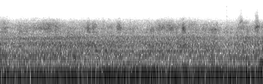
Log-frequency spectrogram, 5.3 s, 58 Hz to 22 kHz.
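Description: A Ryanair Boeing 737-800 lands on runway 05 right at Manchester Airport, a steady broad engine roar heard from a distance that holds at an even level throughout.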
